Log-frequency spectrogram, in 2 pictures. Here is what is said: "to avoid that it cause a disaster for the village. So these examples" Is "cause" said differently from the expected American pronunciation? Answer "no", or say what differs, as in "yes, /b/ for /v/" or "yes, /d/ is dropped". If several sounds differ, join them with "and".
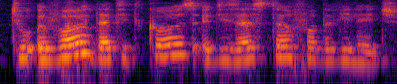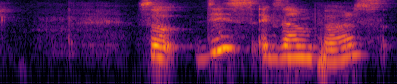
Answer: no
